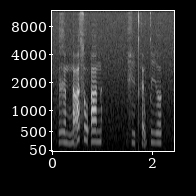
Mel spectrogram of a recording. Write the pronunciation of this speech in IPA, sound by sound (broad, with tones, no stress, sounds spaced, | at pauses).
ɣ ɛ˨˩ m n a̰ː˧˥ s o˧ ʔ a˧ n | x i˨˩ t̪ʰ ɛ̰˧˥ w t̪ i˧ ə̯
